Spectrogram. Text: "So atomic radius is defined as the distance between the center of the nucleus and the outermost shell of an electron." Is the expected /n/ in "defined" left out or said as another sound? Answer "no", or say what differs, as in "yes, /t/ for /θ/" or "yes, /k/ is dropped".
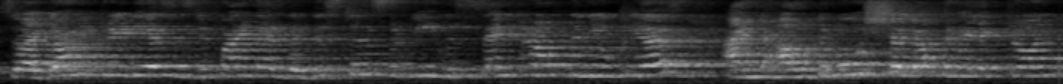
no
